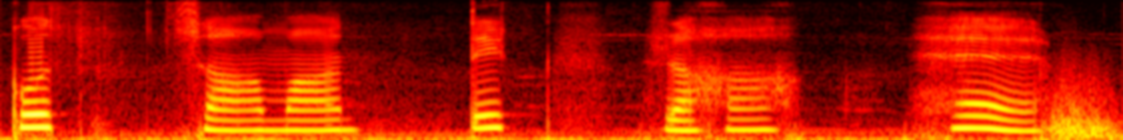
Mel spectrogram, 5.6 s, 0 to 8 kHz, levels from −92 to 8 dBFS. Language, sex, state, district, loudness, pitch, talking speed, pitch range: Hindi, male, Madhya Pradesh, Bhopal, -19 LUFS, 225 Hz, 55 wpm, 215-260 Hz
